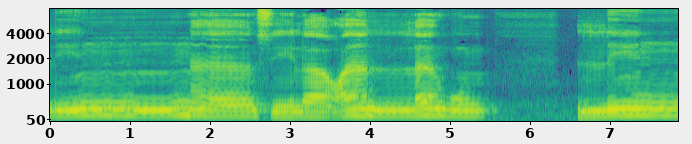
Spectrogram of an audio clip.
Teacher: Nun sabdu ni panjangkan dengun, wajibul ghunnah ya. Habis dengun 2 harakat, panjang lagi suara 2 rakaat, ada alif ma asli.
